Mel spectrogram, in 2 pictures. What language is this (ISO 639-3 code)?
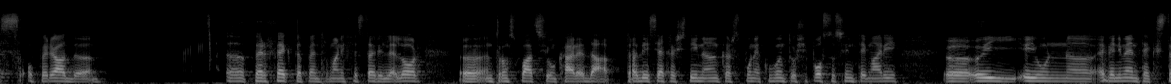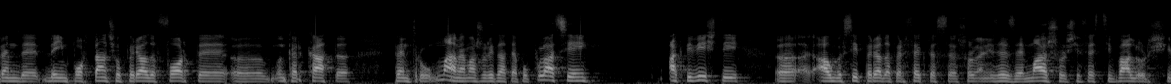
ron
